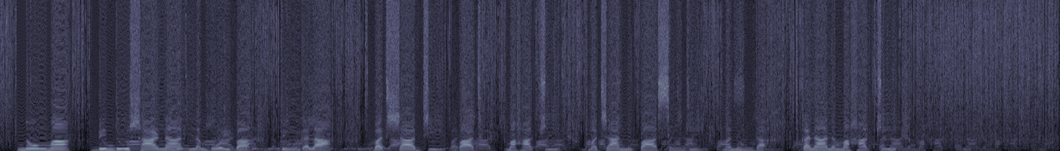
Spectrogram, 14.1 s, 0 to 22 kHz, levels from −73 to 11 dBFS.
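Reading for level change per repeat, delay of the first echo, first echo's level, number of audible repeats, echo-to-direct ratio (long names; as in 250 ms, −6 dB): −6.0 dB, 1,008 ms, −13.0 dB, 3, −12.0 dB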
